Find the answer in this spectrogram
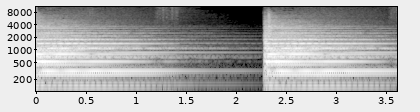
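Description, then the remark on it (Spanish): A large church bell tolls twice, each strike ringing out loud and resonant with a long humming decay before the next blow lands. No voices accompany it. “Pero si hay alguna emergencia, tocaremos las campanas de la iglesia para que salgan de sus cazas.”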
